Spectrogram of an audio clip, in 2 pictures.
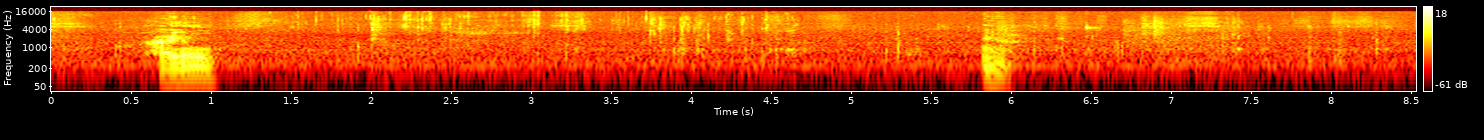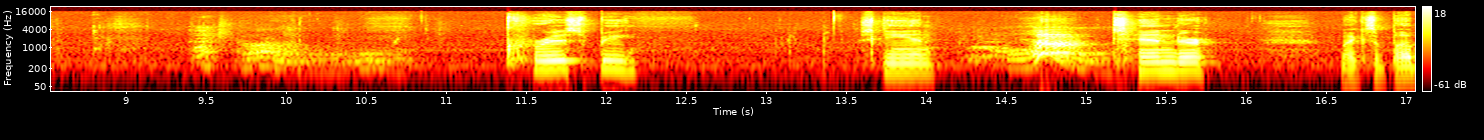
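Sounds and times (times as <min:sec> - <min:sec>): chewing crispy chicken: 0:01.2 - 0:09.2.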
